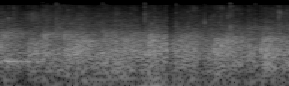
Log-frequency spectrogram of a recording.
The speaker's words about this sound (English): Give Him a clap.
